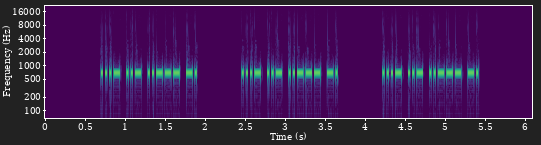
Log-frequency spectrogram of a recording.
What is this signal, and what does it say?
Morse code, heard as a keyed tone, about 46 wpm, 700 Hz. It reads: VU2N VU2N VU2N
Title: DXCC-100 Call Signs - 4 Characters - Repeated 3x - 45wpm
